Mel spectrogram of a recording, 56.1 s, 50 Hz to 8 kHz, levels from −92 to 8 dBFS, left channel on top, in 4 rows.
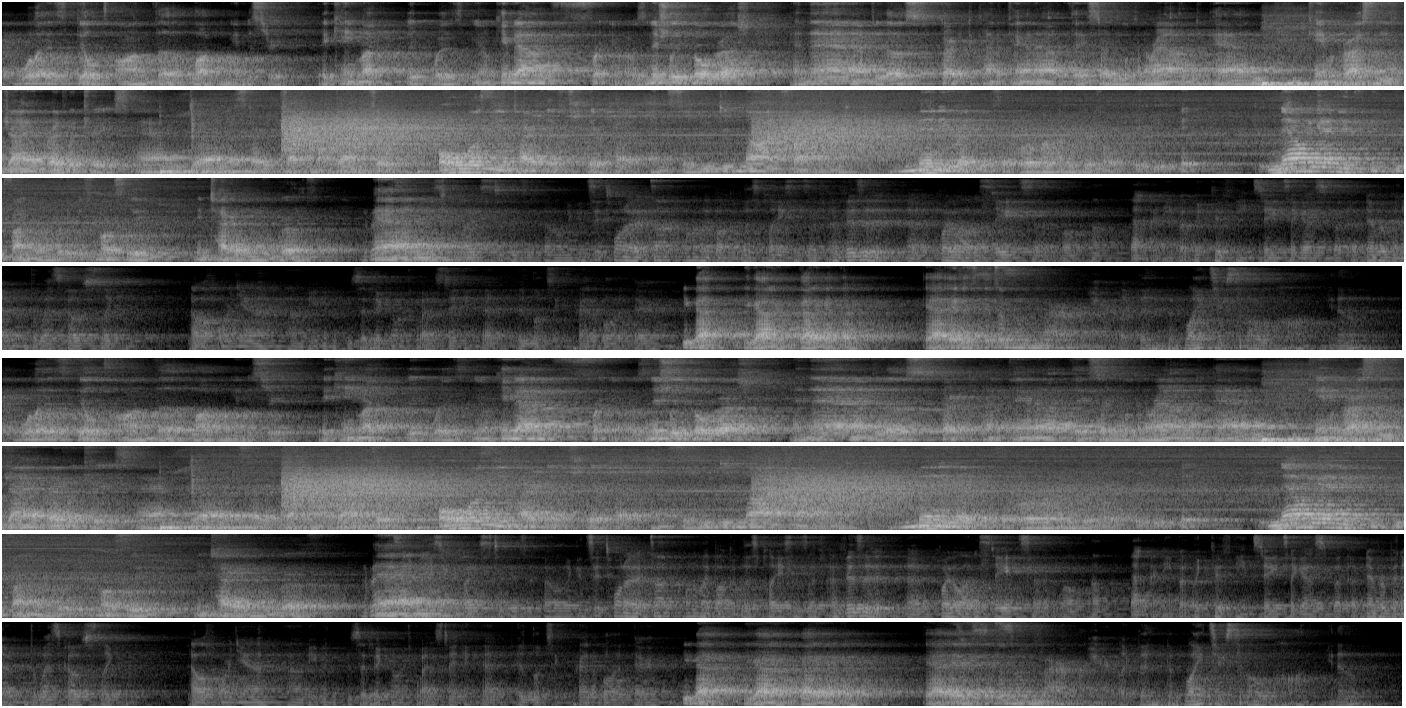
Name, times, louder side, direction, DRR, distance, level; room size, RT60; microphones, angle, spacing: voice 1, 0.1-2.8 3.2-3.8 4.1-26.0 26.6-29.6 30.0-31.1 31.8-32.4 48.9-49.2 49.5-50.6 51.3-52.5, left 1 dB, 40° left, 1 dB, 1.1 m, -28 dB
sound 1, 12.6-25.5, left 1 dB, 10° left, 0.6 m, -31 dB
Drill, 15.6-30.8, right 1 dB, 60° right, 3.2 m, -44 dB
voice 2, 31.6-39.0 39.3-43.2 43.9-48.6 51.4-55.7, right 1 dB, 25° right, 1 dB, 0.8 m, -45 dB
13.5 x 11.0 x 3.2 m, 2.4 s
head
